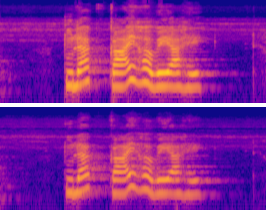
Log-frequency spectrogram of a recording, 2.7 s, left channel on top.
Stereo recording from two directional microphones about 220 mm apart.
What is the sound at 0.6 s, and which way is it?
A woman's voice, 45° left (ahead or behind).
